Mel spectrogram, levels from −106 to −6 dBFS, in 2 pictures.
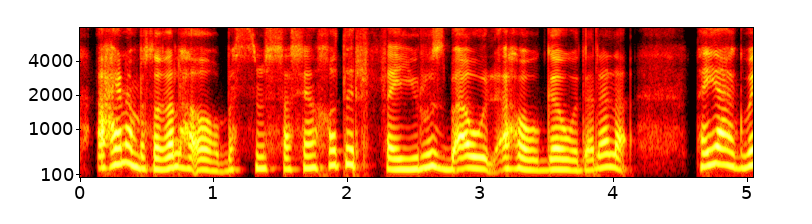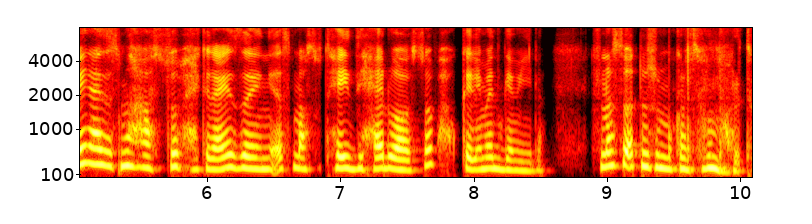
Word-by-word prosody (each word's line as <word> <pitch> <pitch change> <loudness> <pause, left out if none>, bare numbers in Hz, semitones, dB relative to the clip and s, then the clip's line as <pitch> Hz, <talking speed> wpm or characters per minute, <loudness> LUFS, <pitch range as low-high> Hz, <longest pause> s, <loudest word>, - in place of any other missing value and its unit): أحيانًا 315 +2 +5
باشغلها 230 -1 +2
آه 200 -2 +1
بس 200 +5 -10
مش 230 0 -6
عشان 215 +3 -1
خاطر 290 +5 -1
فيروز 215 +4 -1
بقى 220 +3 +4
والقهوة 225 0 0
والجو 200 0 0
ده 195 +1 -5
لا 245 +4 -1
لأ، - - -4 0.5
هي 275 +4 +2
عاجباني 295 0 +4
عايزة 305 -2 +5
أسمعها 275 0 0
على 245 - -1
الصبح 235 -2 -3
كده 210 0 -1
عايزة 235 +2 +2
يعني 215 -2 -1
أسمع 230 -3 -4
صوت 230 +2 -6
هادي 230 -1 +2
حلو 225 0 +1
على 205 - +5
الصبح 195 +11 -6
وكلمات 225 0 -2
جميلة، 190 -3 -6 0.4
وفي 260 - -4
نفس 280 +2 0
الوقت 265 - +3
مش 260 -2 +1
أم 235 -2 +2
كلثوم 220 +2 +1
برضه 185 -4 -5
225 Hz, 225 wpm, -24 LUFS, 210-250 Hz, 0.5 s, أحيانًا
